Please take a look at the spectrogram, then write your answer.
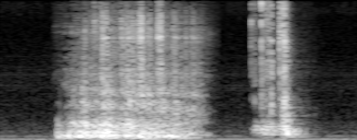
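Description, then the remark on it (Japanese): A key works in a door lock as the door is locked before the key is returned: about a second of rattling, scraping metal, then a brief pause and a short, sharp clunk as the bolt turns. “じゃ、あとは鍵を閉めて返すだけだね。”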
